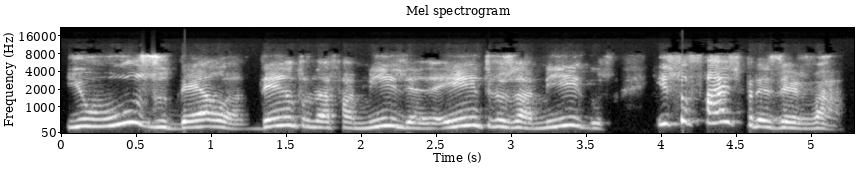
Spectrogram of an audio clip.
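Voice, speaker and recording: A woman in her sixties moderating a panel, speaking in a measured, explanatory way over a video call. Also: a little high, lively intonation, no echo. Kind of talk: discussion panel talk. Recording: dry, dull video call audio.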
